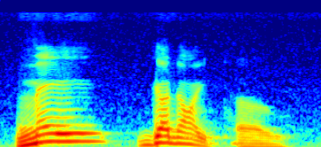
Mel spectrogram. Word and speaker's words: me genoito: The Greek words used in every text are first may, genoito, M-E, long E, next word, G-E-N-O-I-T-O. Me genoito.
